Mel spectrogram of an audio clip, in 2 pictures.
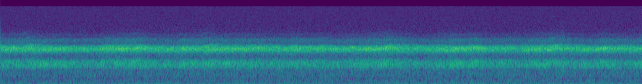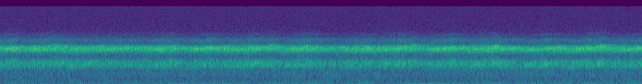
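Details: Spring wetland frog chorus, many callers recorded live with no looping, forming a constant high buzzing trill that swells slightly at moments but never stops.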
